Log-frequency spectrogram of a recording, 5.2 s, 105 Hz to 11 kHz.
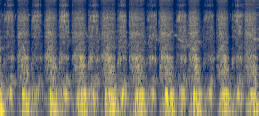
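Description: A hand file rasps across the teeth of a Husqvarna 394xp chainsaw chain, about a dozen even back-and-forth strokes in a steady rhythm, close up and fairly quiet with no talking.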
